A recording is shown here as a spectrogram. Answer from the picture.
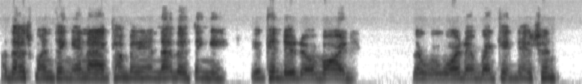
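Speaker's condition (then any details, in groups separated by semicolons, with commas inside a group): ALS; needs a breath or two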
